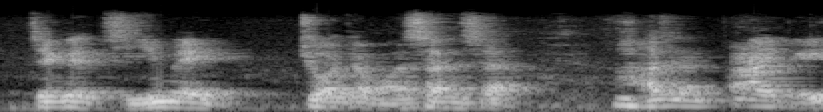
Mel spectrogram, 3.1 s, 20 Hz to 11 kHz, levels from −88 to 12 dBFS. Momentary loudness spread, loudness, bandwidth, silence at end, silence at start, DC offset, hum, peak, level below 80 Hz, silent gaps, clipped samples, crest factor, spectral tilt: 8 LU; -14 LUFS; 8 kHz; 0 s; 0.1 s; under 0.1%; none; 0 dBFS; -50 dBFS; none; under 0.1%; 14 dB; -5 dB/octave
